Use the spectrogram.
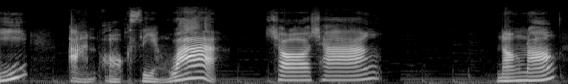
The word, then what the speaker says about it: ช: มอง เห็น อยู่ นี่ อ่าน ออก เสียง ว่า ชอ ช้าง น้อง ๆ ฝึก ออก เสียง ตาม ที่ มะตูม นะ ครับ ช่อ ช้าง ช ช้าง หมอ ช้าง พี่ นาง หนาว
